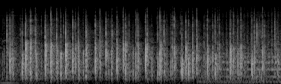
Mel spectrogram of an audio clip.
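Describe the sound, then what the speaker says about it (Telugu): A group of people claps for Seenu, a brisk, dense burst of hand claps lasting a few seconds. It is close and fairly loud, with no voices over it. "సీనుకి చప్పట్లు కొట్టండి రా."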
